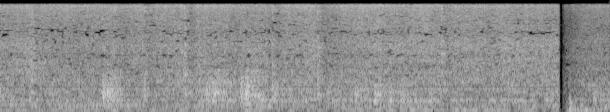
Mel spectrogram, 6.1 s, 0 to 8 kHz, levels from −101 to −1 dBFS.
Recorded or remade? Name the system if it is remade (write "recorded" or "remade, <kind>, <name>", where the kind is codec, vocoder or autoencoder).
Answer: recorded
